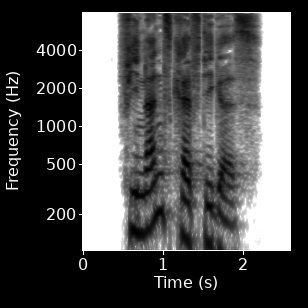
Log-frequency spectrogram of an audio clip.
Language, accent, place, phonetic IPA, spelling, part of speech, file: German, Germany, Berlin, [fiˈnant͡sˌkʁɛftɪɡəs], finanzkräftiges, adjective, De-finanzkräftiges.ogg
- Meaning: strong/mixed nominative/accusative neuter singular of finanzkräftig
